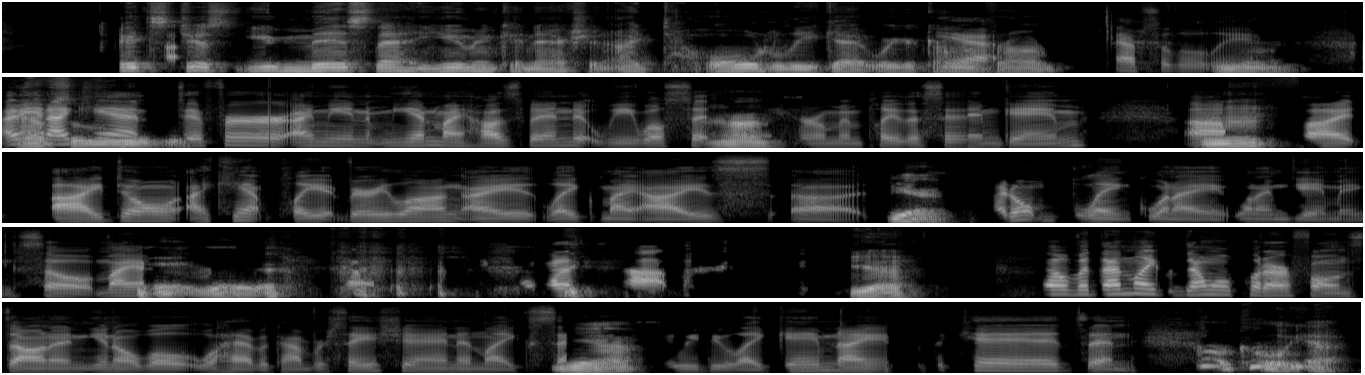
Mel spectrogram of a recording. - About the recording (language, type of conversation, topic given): English, unstructured, What are your thoughts on city living versus country living?
- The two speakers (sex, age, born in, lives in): female, 35-39, United States, United States; female, 55-59, United States, United States
- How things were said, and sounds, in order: stressed: "totally"; other background noise; tapping; chuckle; laughing while speaking: "Ri"; chuckle; laugh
